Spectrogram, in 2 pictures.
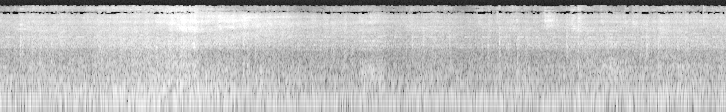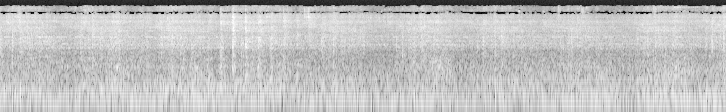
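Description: BNSF freight train passing, a steady loud noise of steel wheels rolling on the rails.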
